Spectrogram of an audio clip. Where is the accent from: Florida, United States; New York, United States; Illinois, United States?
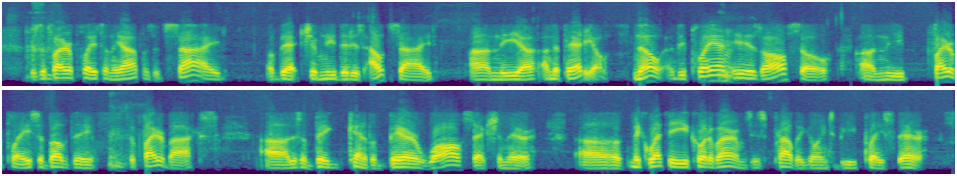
Illinois, United States; Palos; What it connoted to me growing up in Palos, the couple of places that I knew as taverns were not places where kids were welcome.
